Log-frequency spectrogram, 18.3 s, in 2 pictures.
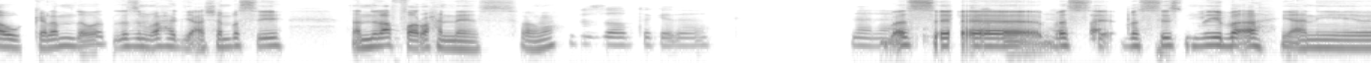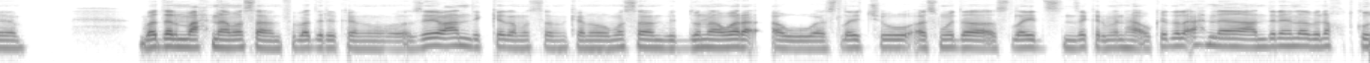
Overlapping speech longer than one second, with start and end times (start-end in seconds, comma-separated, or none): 5.9-7.7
